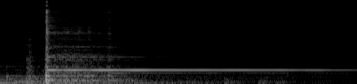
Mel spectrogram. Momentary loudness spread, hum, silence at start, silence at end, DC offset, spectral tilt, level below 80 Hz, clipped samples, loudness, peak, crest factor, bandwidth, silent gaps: 18 LU; none; 0 s; 0 s; under 0.1%; -5 dB/octave; -52 dBFS; under 0.1%; -40 LUFS; -14 dBFS; 26 dB; over 20 kHz; none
